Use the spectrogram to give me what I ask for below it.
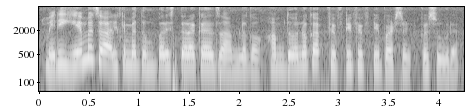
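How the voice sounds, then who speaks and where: A woman's voice: on the high side, dark tone, a little hiss or hum, lightly acted. A woman voicing a brooding young husband in a romance novel reading, earnest and lecturing. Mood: coaxing.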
